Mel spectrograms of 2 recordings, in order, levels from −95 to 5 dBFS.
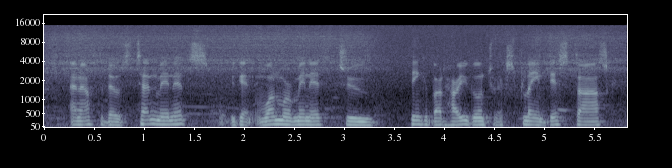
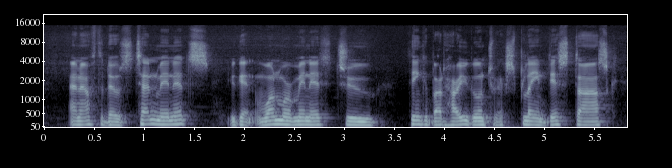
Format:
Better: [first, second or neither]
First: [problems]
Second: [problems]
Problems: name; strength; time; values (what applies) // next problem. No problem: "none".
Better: second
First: hiss; loud; throughout; 2 dB below the speech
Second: hiss; faint; throughout; 25 dB below the speech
